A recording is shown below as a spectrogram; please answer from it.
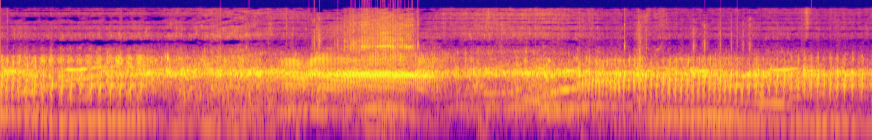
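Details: Humpback whale song that sounds like laughing, recorded off Kihei, Maui: rapid pulsed, chuckling trains near the middle register, a loud raspy burst midway, and low moaning tones sliding underneath.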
